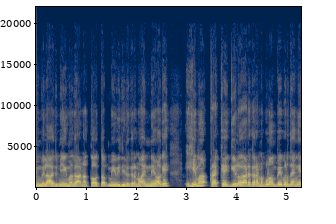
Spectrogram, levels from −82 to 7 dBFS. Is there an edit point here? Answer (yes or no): no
